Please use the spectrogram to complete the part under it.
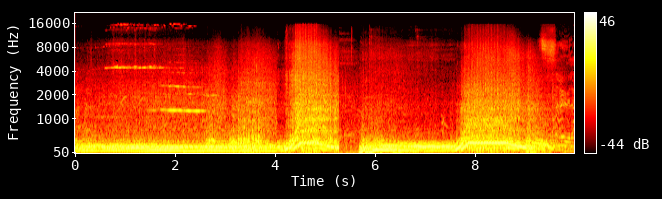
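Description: An Audi R8 LMS race car roars past on a circuit, its engine loud and close, with rising revs and a shift, followed by a second pass, under crowd and track ambience.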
